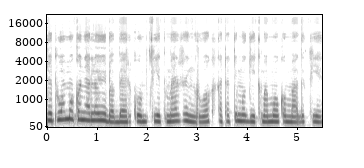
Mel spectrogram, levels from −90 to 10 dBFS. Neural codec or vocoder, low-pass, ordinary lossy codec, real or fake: none; 19.8 kHz; Opus, 32 kbps; real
